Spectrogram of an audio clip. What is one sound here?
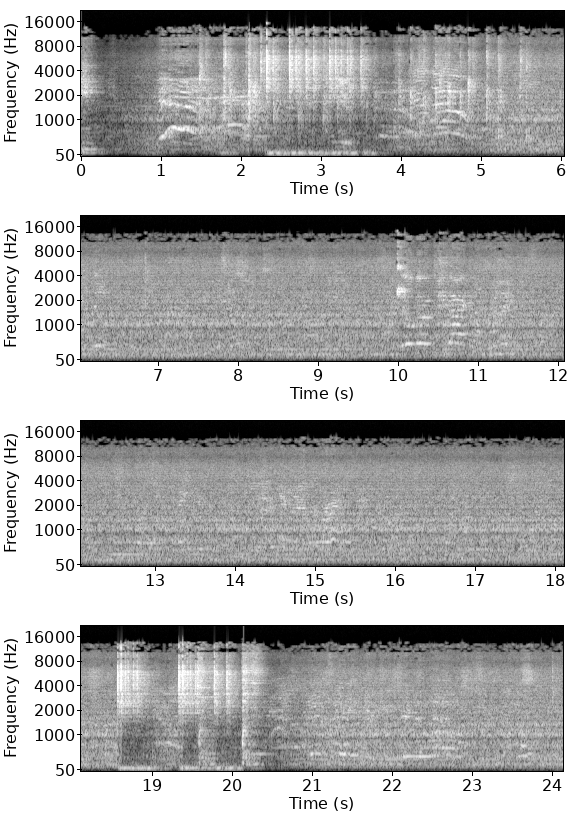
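A man growls into a microphone through loudspeakers.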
